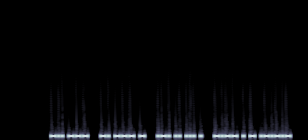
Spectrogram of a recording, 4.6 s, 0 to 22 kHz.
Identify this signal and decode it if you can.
Morse code, heard as a keyed tone, about 46 wpm, 700 Hz. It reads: DO NOT RISE YET.
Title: Sentences from Top 1000 Words - Review Part 6 - 45wpm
